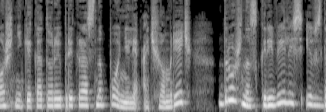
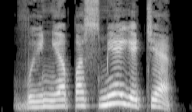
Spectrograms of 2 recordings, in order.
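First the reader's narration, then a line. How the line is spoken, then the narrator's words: Menacing repeat. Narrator (Russian): грозно повторила она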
